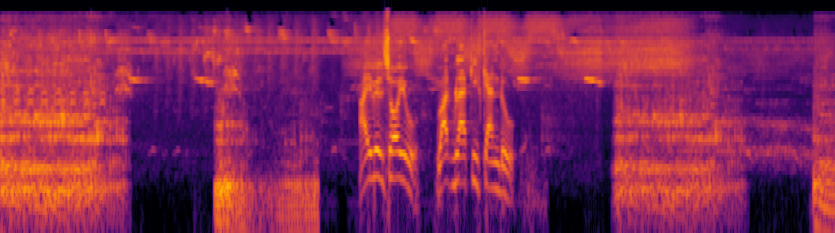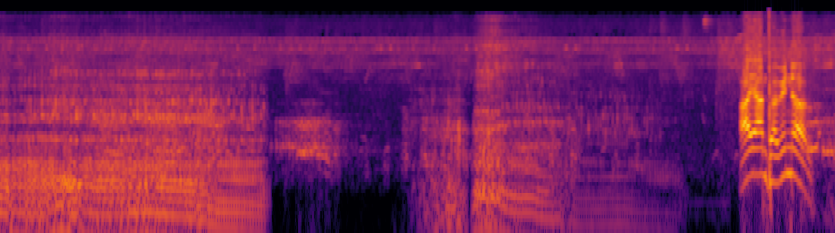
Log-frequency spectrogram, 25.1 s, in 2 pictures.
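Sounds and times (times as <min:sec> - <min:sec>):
big cat roaring: 0:00.0 - 0:02.1, 0:03.2 - 0:04.8, 0:09.2 - 0:17.6, 0:18.6 - 0:22.8.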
